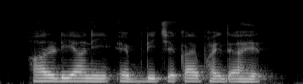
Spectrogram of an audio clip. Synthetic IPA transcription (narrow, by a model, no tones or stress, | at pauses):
aɾɖiaɽ̃iʔepɖit͡ɕekajfajd̪eaɦet̪̚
